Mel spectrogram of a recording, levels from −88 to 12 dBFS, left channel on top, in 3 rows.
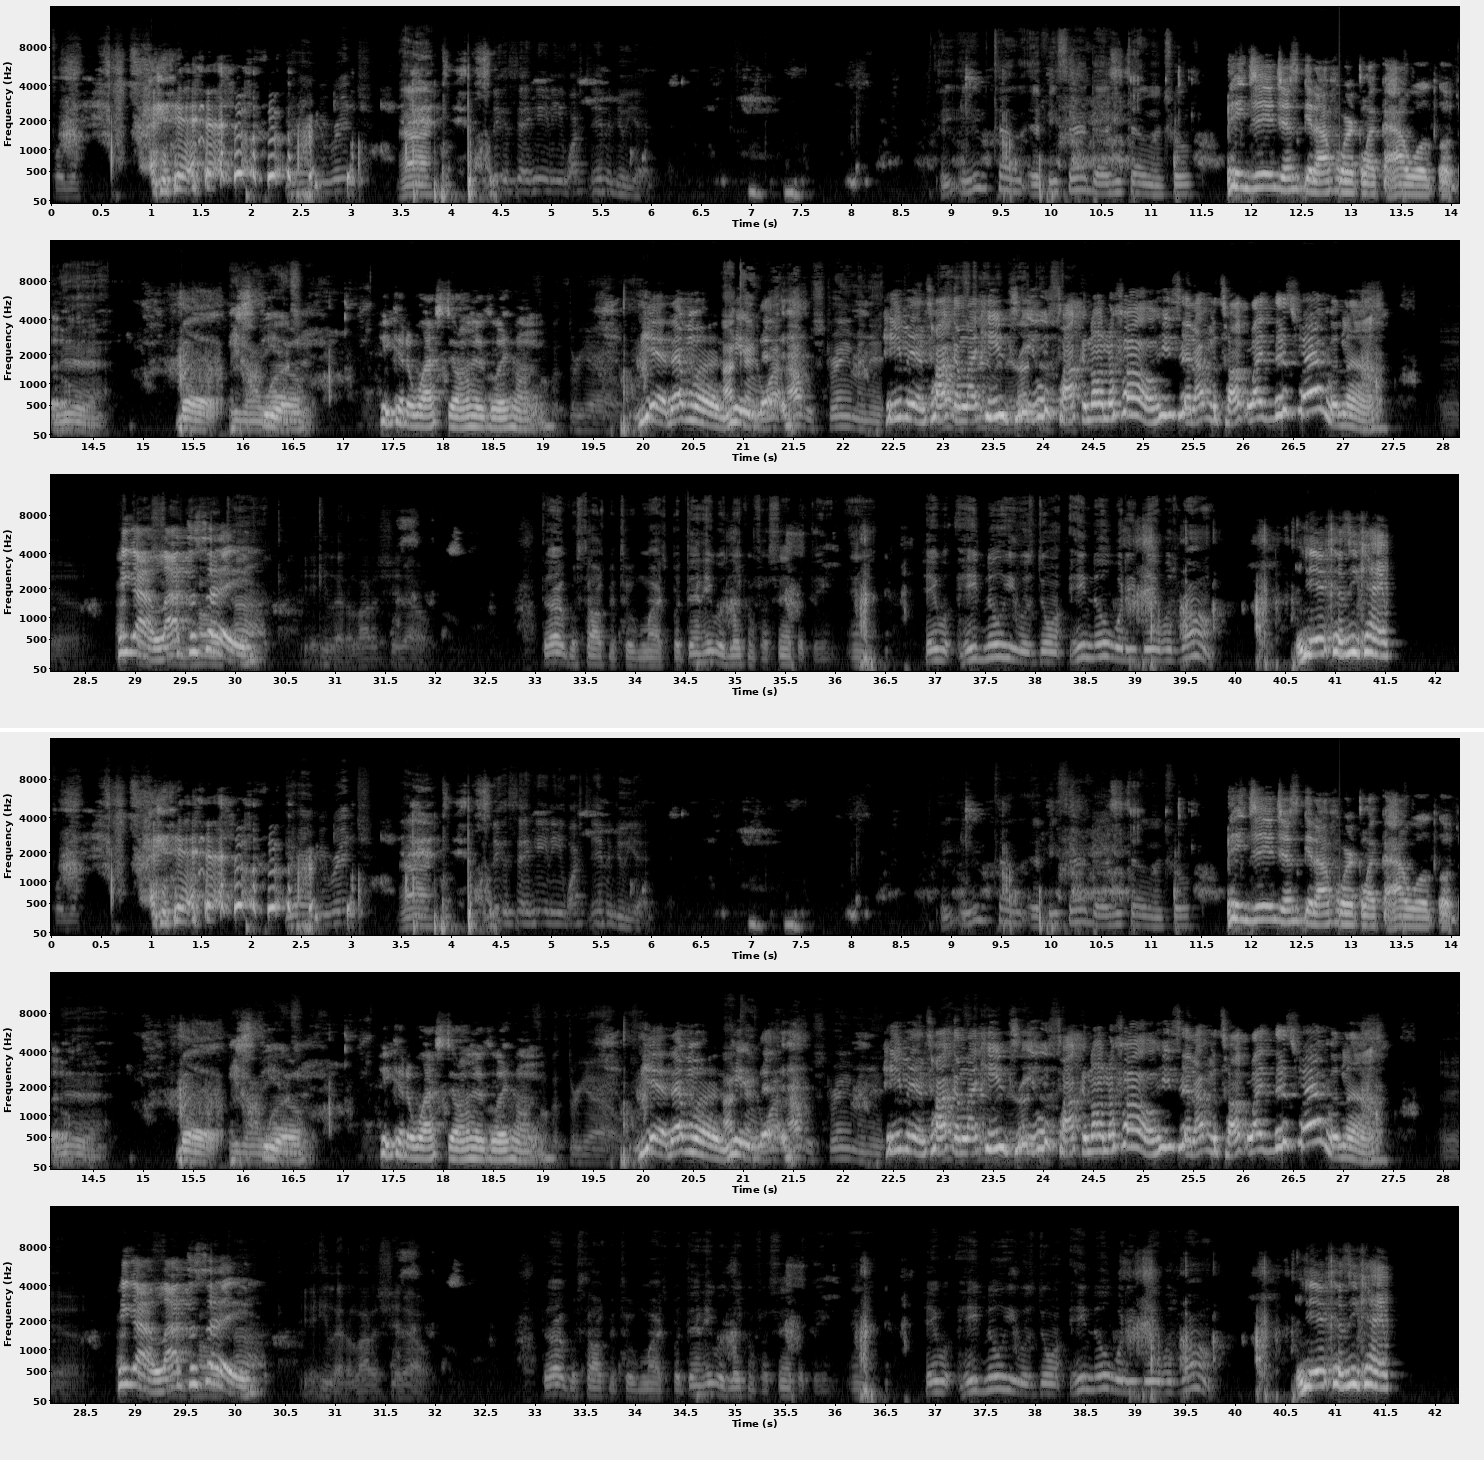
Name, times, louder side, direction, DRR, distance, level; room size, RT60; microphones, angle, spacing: voice 1, 0.1-2.6 3.6-3.8 4.2-4.4 6.9-7.5 8.0-8.1 9.1-9.3 9.5-9.7 10.2-10.8 11.8-14.2 15.0-16.6 17.2-19.1 19.6-21.6 22.1-27.7 28.8-30.2 32.1-32.2 35.5-35.6 36.2-36.4 39.0-39.2 40.2-41.5, left 1 dB, 10° left, 0.3 m, -23 dB
voice 2, 2.3-3.2 4.3-6.0 18.5-19.9 28.0-28.4 30.7-31.9, right 1 dB, 40° right, 1.6 m, -46 dB
voice 3, 3.5-3.8 8.9-11.4 14.1-14.6 15.9-16.7 20.8-22.4 22.9-24.3 28.8-30.3 33.1-36.4 36.9-39.8, left 5 dB, 80° left, 0.4 m, -35 dB
7.6 x 3.1 x 4.2 m
head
